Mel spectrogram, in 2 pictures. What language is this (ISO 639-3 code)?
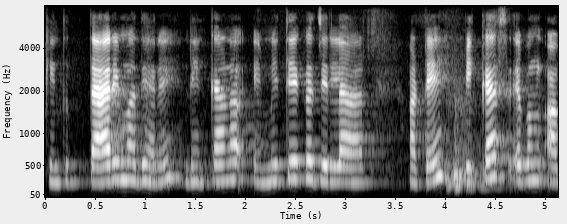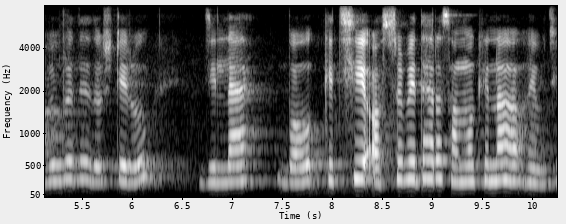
ori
